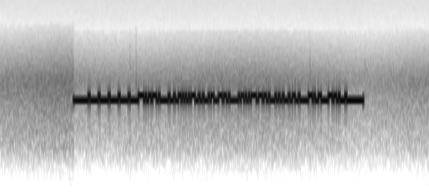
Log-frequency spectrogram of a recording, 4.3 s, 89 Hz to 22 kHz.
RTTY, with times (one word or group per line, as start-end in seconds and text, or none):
1.7-2.2 QRZ?
2.3-2.6 DE
2.7-3.3 K2HV
3.4-3.5 K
